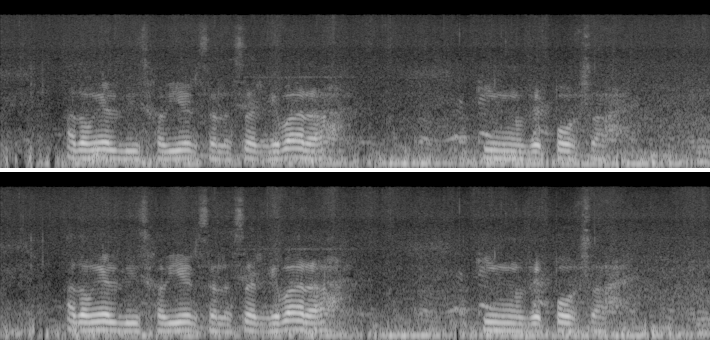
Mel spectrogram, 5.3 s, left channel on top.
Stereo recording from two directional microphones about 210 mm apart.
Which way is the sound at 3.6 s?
10° right (ahead or behind).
